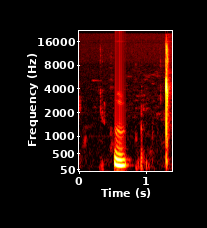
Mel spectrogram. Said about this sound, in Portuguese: Oi, só que dar um golinho de café.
